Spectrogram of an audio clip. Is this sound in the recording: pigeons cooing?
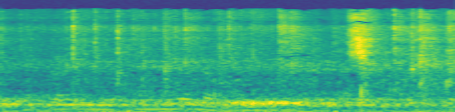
yes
